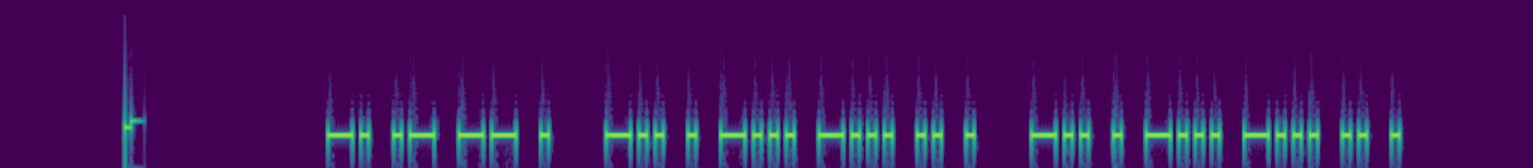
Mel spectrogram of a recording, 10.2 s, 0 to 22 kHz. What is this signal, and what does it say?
Morse code, heard as a keyed tone, about 22 wpm, 700 Hz. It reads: NAME DEBBIE DEBBIE
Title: Practice QSO - Exchange 1 - Beginning - 22wpm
